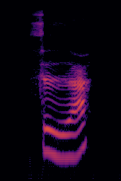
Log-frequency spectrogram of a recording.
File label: "sueh" rising tone, Thai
